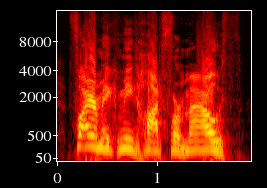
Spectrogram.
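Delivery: slow, loud broken-English gnoll; complaining gnoll. Acted. Gnoll protests to Puzzle about hot meat, slow and loud. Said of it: "the gnoll is like".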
